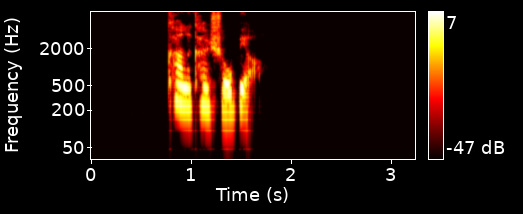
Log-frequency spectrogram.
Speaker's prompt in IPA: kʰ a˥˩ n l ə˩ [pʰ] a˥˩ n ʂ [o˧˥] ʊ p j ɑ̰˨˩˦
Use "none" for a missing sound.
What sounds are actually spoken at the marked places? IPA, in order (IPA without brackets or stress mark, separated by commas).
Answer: kʰ, o˧˥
